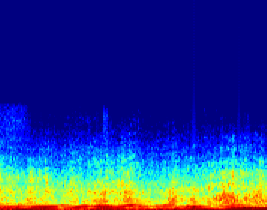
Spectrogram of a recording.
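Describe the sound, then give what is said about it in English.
A propeller aeroplane drones steadily overhead, its low engine hum loud and continuous with strong harmonic tones throughout, no talking heard. “Excuse me, the aeroplane.”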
